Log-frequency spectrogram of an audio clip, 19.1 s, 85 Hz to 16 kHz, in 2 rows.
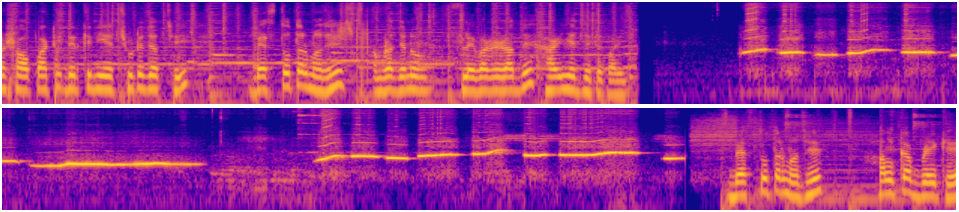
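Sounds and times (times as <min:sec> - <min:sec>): whistled tune: 0:07.4 - 0:11.6, 0:12.6 - 0:16.4.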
